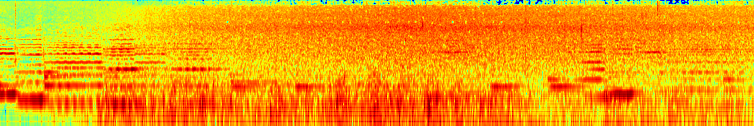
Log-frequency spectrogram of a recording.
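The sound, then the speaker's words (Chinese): Steady rain hisses throughout while deep thunder rumbles and swells, peaking mid-clip, with soft sustained melodic tones drifting over the storm. “下雨了。路是滑的”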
